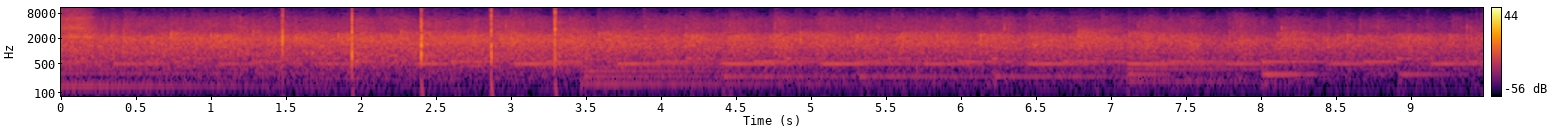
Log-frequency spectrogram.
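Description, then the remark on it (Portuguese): An audience applauds Christ steadily for the whole stretch, a dense, even wash of clapping over low sustained musical tones, with a few sharp clicks standing out near the start. “Dê um aplauso a Cristo, por favor.”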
